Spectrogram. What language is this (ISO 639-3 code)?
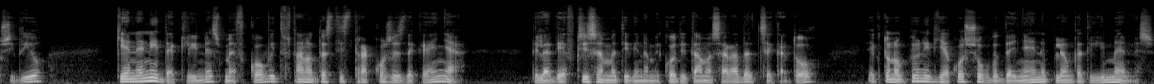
ell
